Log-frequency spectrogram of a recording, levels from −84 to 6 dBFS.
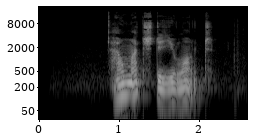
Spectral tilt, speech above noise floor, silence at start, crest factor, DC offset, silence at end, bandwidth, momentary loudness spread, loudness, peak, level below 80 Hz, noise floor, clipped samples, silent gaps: -3.5 dB/octave; 38 dB; 0.85 s; 22 dB; under 0.1%; 0.45 s; 16 kHz; 14 LU; -33 LUFS; -14 dBFS; -76 dBFS; -71 dBFS; under 0.1%; none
